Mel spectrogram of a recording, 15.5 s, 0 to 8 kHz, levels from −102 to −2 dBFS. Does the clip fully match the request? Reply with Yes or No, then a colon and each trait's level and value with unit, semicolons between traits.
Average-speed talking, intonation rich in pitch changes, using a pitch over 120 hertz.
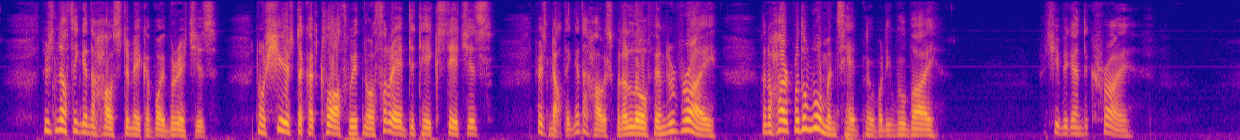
Yes: average, 185 wpm; wide, 6.5 semitones; low, 135 Hz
